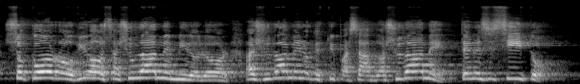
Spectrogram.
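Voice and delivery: loud, high pleading shout, easing off; desperate cry for help. Acted. A sufferer crying out to God for help, desperate loud plea. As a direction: cry out to God like someone drowning.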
